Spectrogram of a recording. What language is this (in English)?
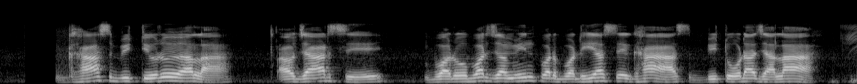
Bhojpuri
